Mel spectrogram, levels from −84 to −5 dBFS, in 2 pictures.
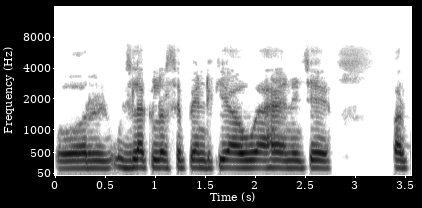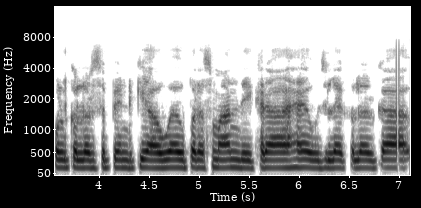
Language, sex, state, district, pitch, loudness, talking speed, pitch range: Hindi, male, Bihar, Purnia, 170 Hz, -16 LUFS, 210 wpm, 165-170 Hz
